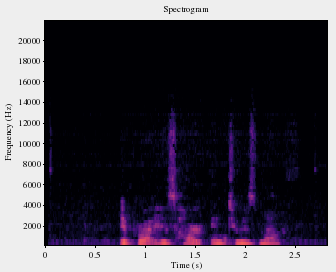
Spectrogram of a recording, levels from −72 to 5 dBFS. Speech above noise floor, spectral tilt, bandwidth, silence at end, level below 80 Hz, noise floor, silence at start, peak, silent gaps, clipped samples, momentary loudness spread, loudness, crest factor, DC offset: 26 dB; -6.5 dB/octave; 15 kHz; 0.4 s; -64 dBFS; -57 dBFS; 0.75 s; -14 dBFS; none; under 0.1%; 5 LU; -32 LUFS; 18 dB; under 0.1%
